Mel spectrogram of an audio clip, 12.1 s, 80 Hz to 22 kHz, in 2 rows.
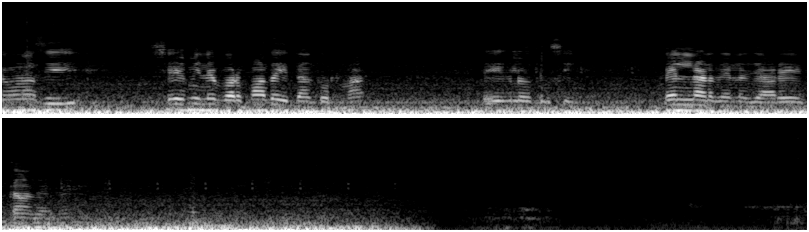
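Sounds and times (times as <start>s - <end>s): car engine and tyre rumble: 0.0s - 9.5s.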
